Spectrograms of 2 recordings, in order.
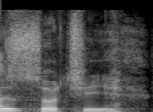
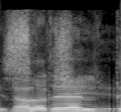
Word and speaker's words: Xochitl: Det er, S-O-H-C-H-E-E. – -E. Sådan skal det udtales. Så det må være Sochi. – Ja. Sochi Gomez. Der er et L midt i det hele også, der jo. Jamen, det er der, men det må være stumt. Det er L. Ja, det staves X-O-C-H-I-T-L.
